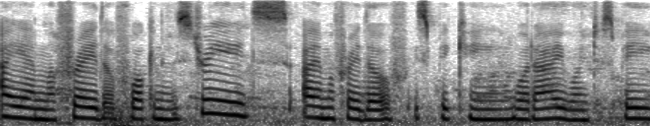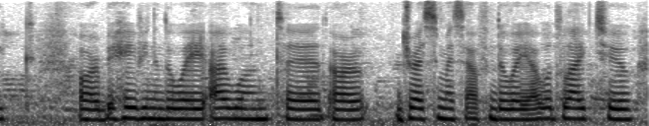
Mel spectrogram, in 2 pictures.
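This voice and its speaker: A woman with a Portuguese accent speaks at a medium pitch and a moderate pace. Her intonation is monotone and flat, and there is noticeable background noise. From Brazil. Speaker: feminist interviewee. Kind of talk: interview.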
